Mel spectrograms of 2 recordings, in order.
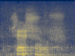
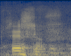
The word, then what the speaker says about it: Rzeszów: You spell it RZESZ with an O with an accent. Rzeszów. Okay. Rzeszów.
